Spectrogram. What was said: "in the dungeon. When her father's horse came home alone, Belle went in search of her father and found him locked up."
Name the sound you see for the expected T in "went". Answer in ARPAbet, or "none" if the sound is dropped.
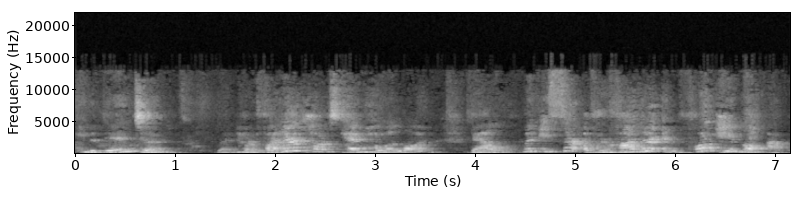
none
